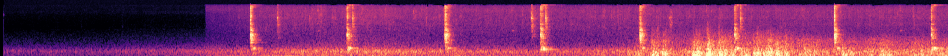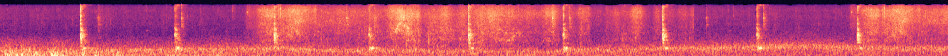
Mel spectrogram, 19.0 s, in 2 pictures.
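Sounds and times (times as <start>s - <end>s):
clock ticking: 2.4s - 3.7s, 4.4s - 4.7s, 5.3s - 5.6s, 6.4s - 7.6s, 8.3s - 8.6s, 9.2s - 9.5s, 10.3s - 10.6s, 11.2s - 11.4s, 13.1s - 13.4s, 16.1s - 16.4s, 17.0s - 17.3s.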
